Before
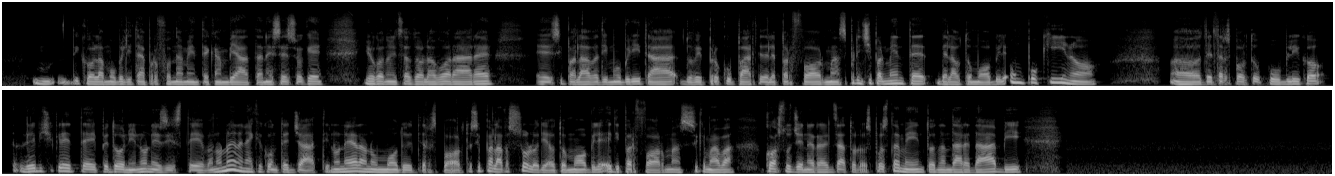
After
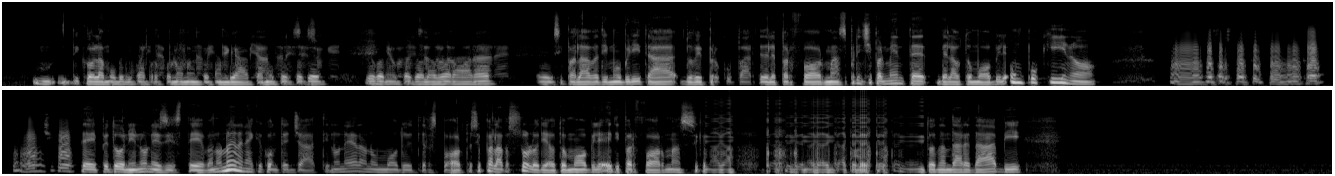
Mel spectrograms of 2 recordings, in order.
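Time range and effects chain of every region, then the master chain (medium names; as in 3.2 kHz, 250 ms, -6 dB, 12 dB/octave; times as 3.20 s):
1.07–5.53 s: low-pass 1.5 kHz 6 dB/octave + three bands offset in time mids, lows, highs 30/200 ms, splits 170/940 Hz
7.11–7.59 s: high-pass 820 Hz 6 dB/octave + dynamic bell 1.7 kHz, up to -5 dB, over -49 dBFS, Q 0.84
11.40–14.11 s: spectral contrast enhancement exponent 2.3 + doubling 16 ms -9.5 dB + transformer saturation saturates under 2.3 kHz
15.99–17.80 s: tilt shelf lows -5 dB, about 1.1 kHz + compression 2:1, threshold -32 dBFS
20.34–22.55 s: treble shelf 8.1 kHz -8.5 dB + compressor with a negative ratio -31 dBFS, ratio -0.5 + sample-rate reducer 2 kHz
whole clip: rippled EQ curve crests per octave 0.84, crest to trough 8 dB; upward expansion 1.5:1, over -43 dBFS; trim +4.5 dB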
